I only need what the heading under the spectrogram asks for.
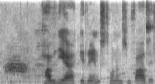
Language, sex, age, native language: Icelandic, female, 12, Icelandic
